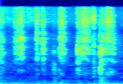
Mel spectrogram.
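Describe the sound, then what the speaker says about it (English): Bacon sizzles and crackles in a frying pan, with bursts of spitting fat and the scrape of a utensil stirring, no talking. "we're still sizzling away with that bacon"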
